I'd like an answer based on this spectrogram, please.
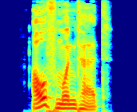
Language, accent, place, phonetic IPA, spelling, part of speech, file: German, Germany, Berlin, [ˈaʊ̯fˌmʊntɐt], aufmuntert, verb, De-aufmuntert.ogg
- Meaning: inflection of aufmuntern: 1. third-person singular dependent present 2. second-person plural dependent present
